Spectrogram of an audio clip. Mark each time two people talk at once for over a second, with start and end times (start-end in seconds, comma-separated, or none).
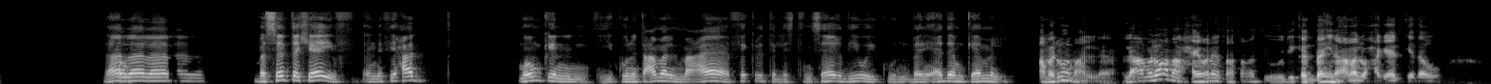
none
